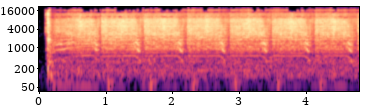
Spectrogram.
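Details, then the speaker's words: 1969 Mercury Cougar XR7 V8 compression test, cylinder 5 cranked with throttle held open. The starter cranks with an even, steady rise and fall about every two-thirds of a second. Reads 192 psi, healthy, while other cylinders read as low as 153. "Cylinder 5. Crank it. Okay. Wow. Holy moly. 192."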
